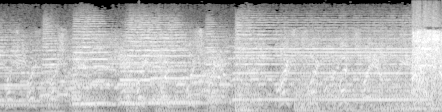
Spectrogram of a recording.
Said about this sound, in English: The glass shatters.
